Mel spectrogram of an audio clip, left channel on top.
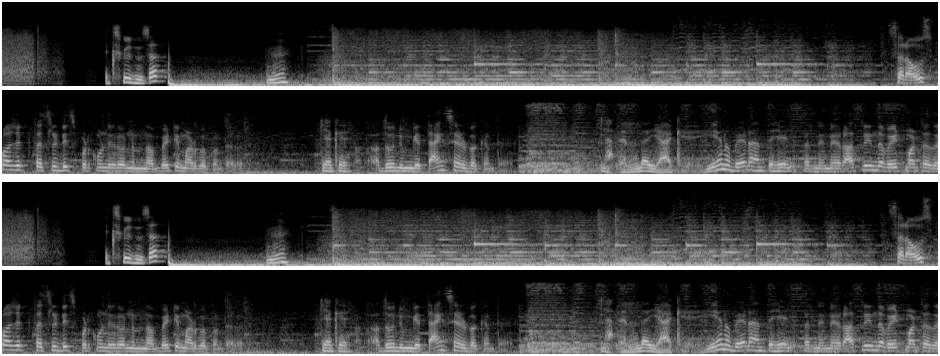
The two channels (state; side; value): normal; both; correlation 0.91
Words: Excuse me sir. Sir, house project facilities ಪಡ್ಕೊಂಡಿರೋ ನಿಮ್ಮನ್ನ ಭೇಟಿ ಮಾಡಬೇಕು ಅಂತ ಇದ್ದಾರೆ. ಯಾಕೆ? ಅದು ನಿಮಗೆ ಥ್ಯಾಂಕ್ಸ್ ಹೇಳ್ಬೇಕಂತ. ಅದೆಲ್ಲ ಯಾಕೆ? ಏನು ಬೇಡ ಅಂತ ಹೇಳಿ. ಸರ್, ನಿನ್ನೆ ರಾತ್ರಿಯಿಂದ ವೆಯ್ಟ್ ಮಾಡ್ತಾ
